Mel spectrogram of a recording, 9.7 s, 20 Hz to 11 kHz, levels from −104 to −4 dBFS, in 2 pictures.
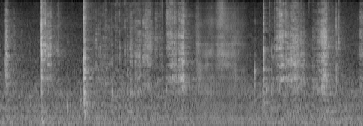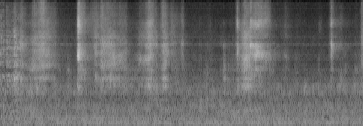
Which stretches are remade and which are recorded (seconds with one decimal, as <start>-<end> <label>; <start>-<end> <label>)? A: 0.0-2.6 recorded; 2.6-3.3 remade; 3.3-5.1 recorded; 5.1-9.7 remade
